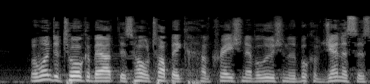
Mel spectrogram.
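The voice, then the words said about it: Australian accent. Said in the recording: “with an Australian accent ... speaks like Crocodile Dundee”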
